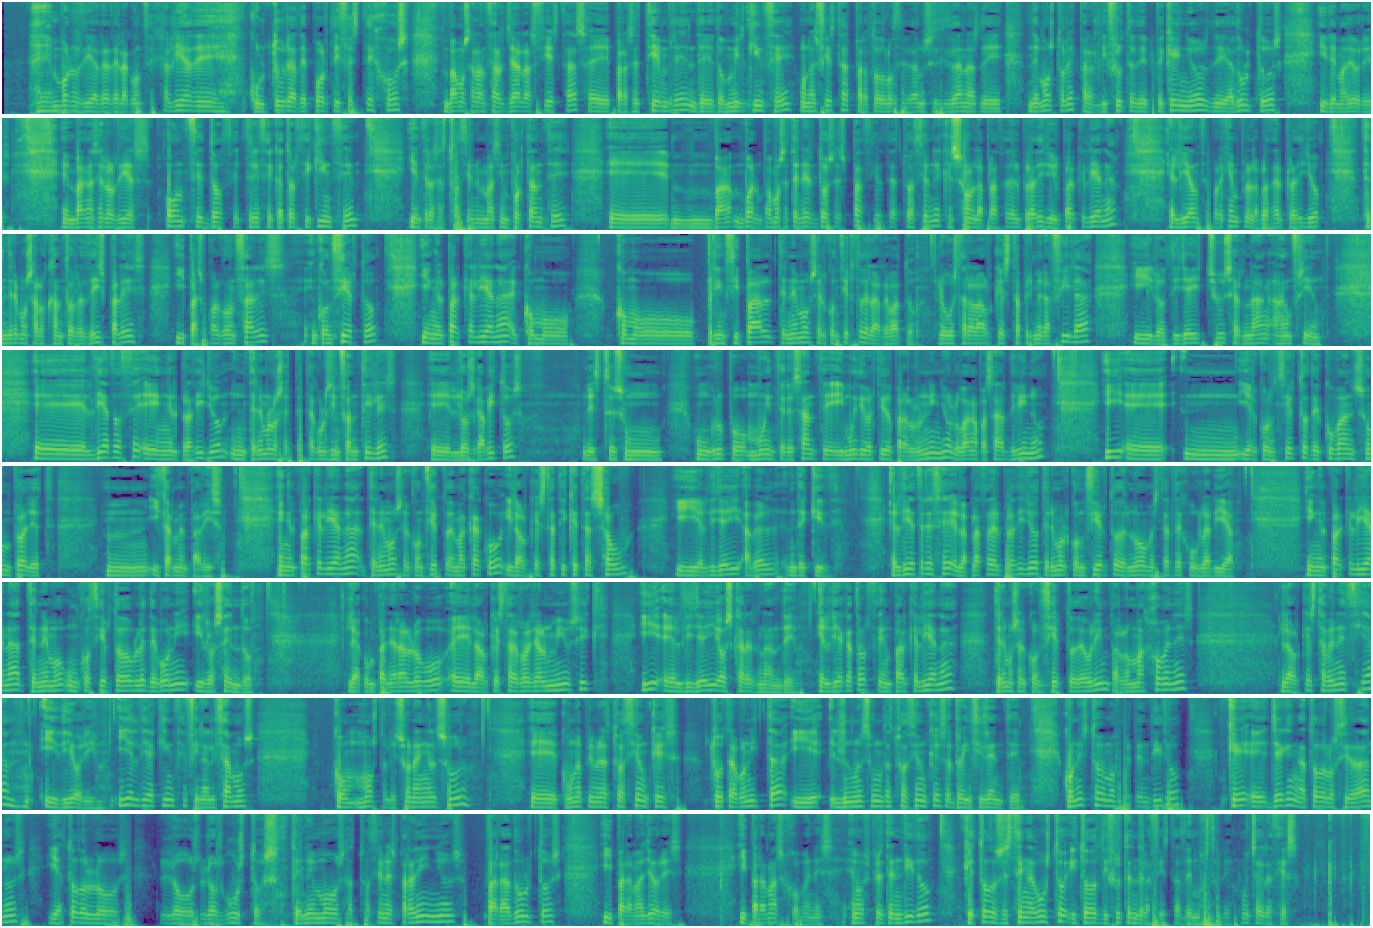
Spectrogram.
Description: Audio - Agustín Martín (Concejal de Cultura, Festejos y Deporte) Sobre Fiestas Septiembre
